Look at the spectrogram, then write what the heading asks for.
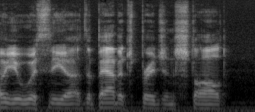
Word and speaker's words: Babicz: It's pronounced Babbitts.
